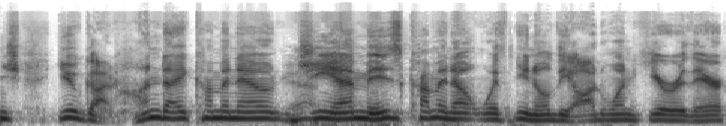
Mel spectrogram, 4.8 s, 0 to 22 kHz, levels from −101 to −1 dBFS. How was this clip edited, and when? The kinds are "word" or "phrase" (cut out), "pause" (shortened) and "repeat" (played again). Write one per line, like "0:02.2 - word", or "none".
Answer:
none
